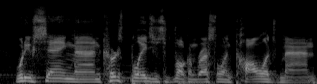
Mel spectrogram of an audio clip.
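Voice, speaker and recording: Putting on a character voice, a man rattles along at a very fast pace in a medium pitch. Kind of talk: casual, laid-back. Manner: incredulous, defensive.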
